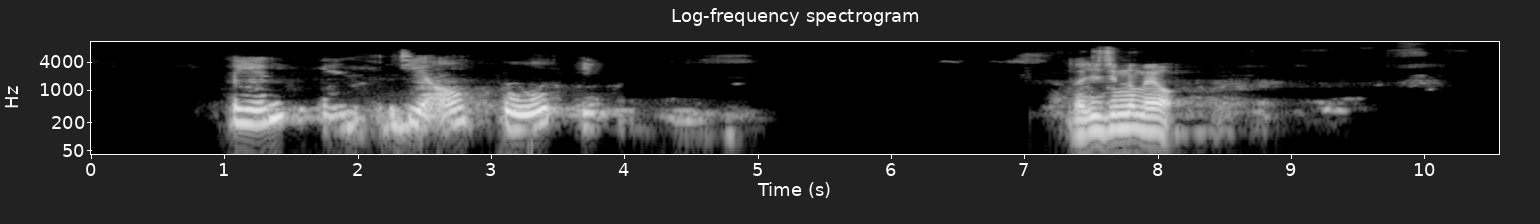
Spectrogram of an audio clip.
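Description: A man speaks casually outdoors, close by.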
